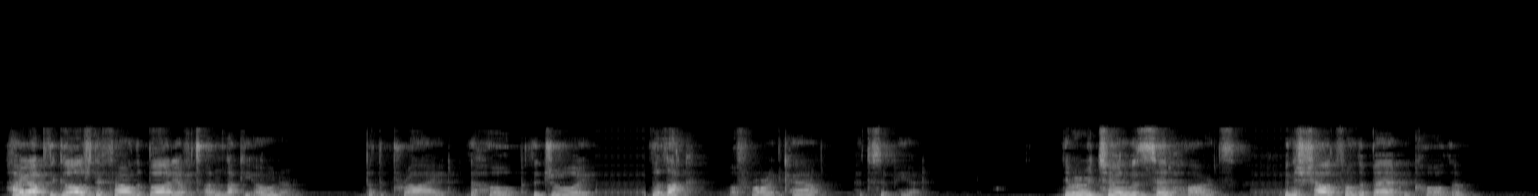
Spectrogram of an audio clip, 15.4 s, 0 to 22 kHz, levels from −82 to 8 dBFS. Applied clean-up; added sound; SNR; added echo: neural separator model SepFormer DNS4.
